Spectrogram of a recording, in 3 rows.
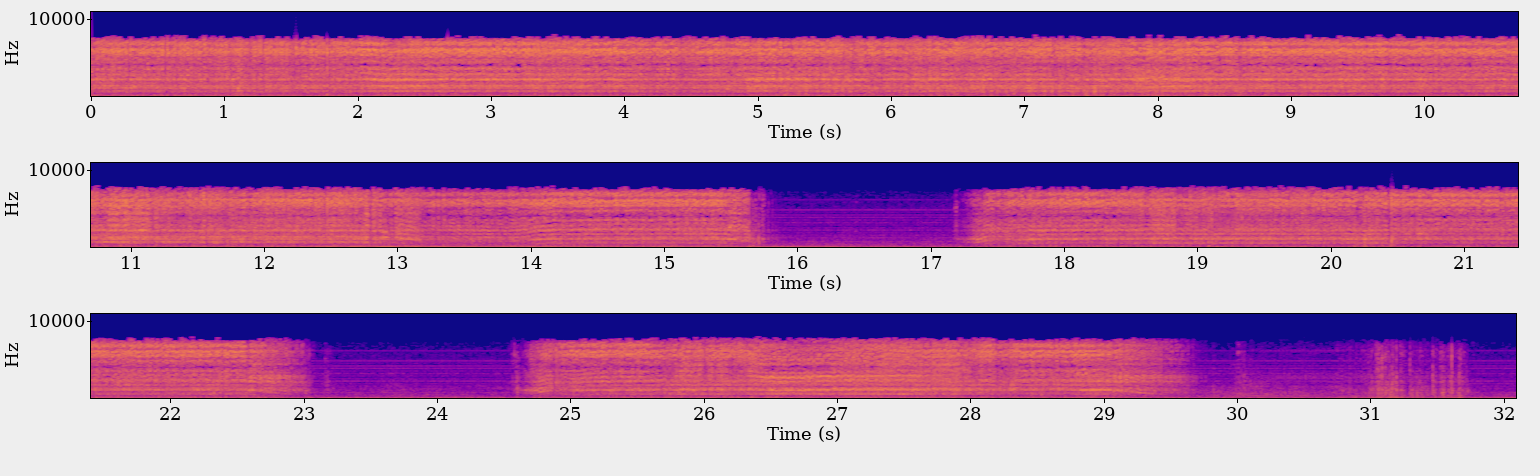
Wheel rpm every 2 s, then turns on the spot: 200, 190, 200, 200, 200, 200, 160, 120, 50, 160, 160, 60, 90, 160, 90, 10.
30-32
